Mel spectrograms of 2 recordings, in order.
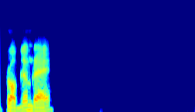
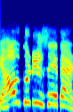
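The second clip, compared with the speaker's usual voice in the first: louder, higher, slow mock yell; hammed-up louder retort; mock shout; 12 semitones higher, 5 dB louder, much slower than usual. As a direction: shout it back harder. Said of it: "आप भी बोलोगे".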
